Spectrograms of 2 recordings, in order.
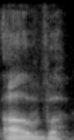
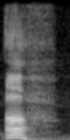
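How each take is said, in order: First: The word ends with a v sound. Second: The word ends with an f sound. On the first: "It's a v noise" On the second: "you're not saying of"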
